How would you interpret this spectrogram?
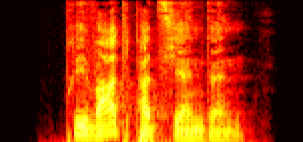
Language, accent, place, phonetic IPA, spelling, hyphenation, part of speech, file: German, Germany, Berlin, [pʁiˈvaːtpaˌt͡si̯ɛntɪn], Privatpatientin, Pri‧vat‧pa‧ti‧en‧tin, noun, De-Privatpatientin.ogg
- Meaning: female equivalent of Privatpatient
